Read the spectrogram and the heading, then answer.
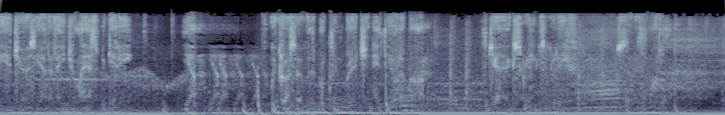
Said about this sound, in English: My silver Jaguar XF is puffed out front. I put it in gear and drive, leaving the tall ships in my wake.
